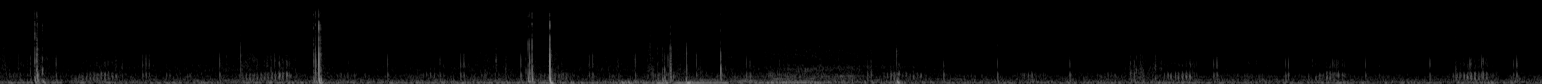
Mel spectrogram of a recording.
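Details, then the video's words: One cat snoring in slow breath cycles, about one every two seconds, each a soft low rasp that swells and fades, with occasional small clicks. "A snoring cat"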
